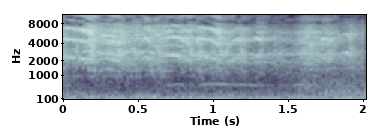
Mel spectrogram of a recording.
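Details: A flock of jungle babblers ('seven sisters', which always move in groups) calls together around homes in the morning: harsh, squeaky, overlapping chatter running without a break over a low background rumble.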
